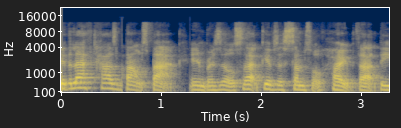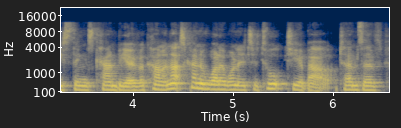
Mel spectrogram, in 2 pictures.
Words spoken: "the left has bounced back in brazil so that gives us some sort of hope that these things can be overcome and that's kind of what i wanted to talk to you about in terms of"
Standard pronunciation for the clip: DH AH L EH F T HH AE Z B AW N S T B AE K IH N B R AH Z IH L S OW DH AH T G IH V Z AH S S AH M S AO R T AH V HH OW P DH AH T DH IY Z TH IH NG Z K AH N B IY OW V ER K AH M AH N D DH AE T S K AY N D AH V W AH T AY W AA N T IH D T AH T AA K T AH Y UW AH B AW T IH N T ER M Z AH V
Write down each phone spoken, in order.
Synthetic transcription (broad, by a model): DH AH L EH F T HH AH Z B AW N S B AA K IH N B R AH Z IH L S OW DH AH T G IH V Z AH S S AH M S AO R T AH V HH OW P DH AH T DH IY Z TH IH NG Z K AH N B IY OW V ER K AH M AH N DH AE T S K AY N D AH V W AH T AY W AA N T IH D T AH T AA K T AH Y UW AH B AW T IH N T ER M Z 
